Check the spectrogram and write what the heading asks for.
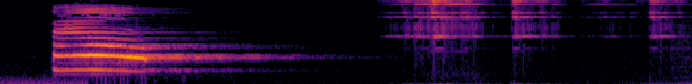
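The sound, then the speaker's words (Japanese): A single loud, drawn-out cat meow sliding downward in pitch, followed by a few brief, light bell-like jingles with quiet gaps between them. The cat is a pet kept at a house. “なので、陰陽師の血を引く瞬には、にゃーっと聞こえてしまう猫の声が、会話として聞こえてしまったのである。”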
